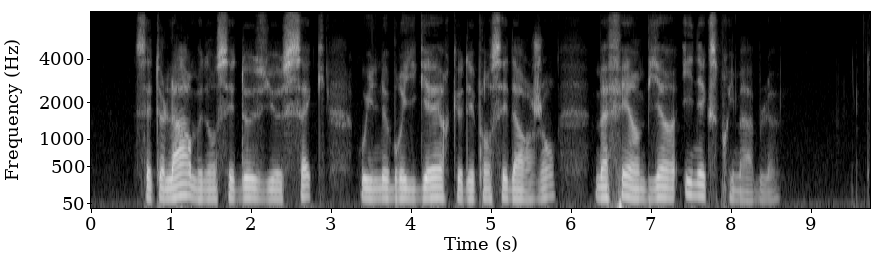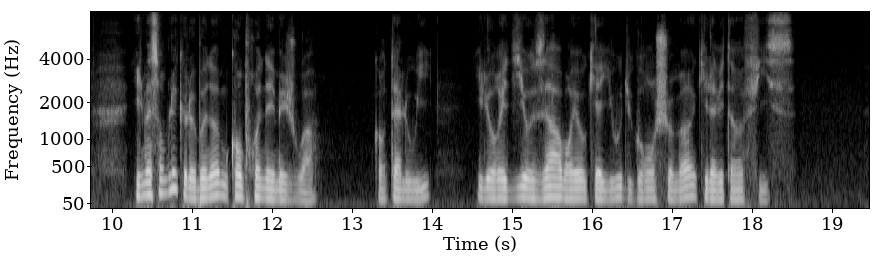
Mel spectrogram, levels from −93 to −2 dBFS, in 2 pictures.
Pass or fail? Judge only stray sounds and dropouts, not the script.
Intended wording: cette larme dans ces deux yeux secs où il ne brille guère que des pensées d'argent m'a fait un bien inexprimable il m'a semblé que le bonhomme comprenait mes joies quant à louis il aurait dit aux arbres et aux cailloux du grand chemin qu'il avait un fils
pass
